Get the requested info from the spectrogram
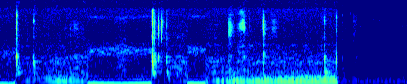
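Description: Faint clicks of a computer mouse, about six single clicks at irregular spacing, over a low steady hum. Everything cuts off suddenly to near silence about three and a half seconds in.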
